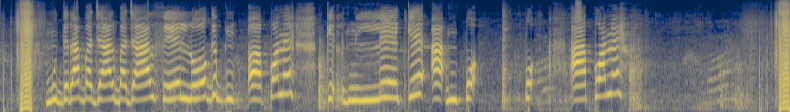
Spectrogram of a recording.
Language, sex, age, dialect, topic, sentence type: Bhojpuri, female, 25-30, Northern, banking, statement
